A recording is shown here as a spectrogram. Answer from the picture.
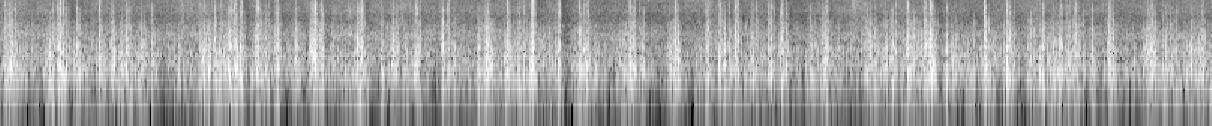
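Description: A passenger train running at speed, heard from the coach: a steady rushing noise with dense, irregular rattling and clicking throughout.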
